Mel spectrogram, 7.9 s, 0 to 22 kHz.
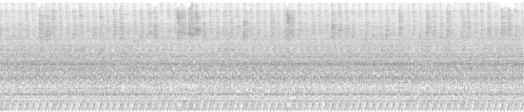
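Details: Cub Cadet 3205 hydro tractor after charge pump rebuild and reinstall: steady, even engine chug with a smooth hydraulic hum and no knocks or surging; hydro drive working, relief valves functioning.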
